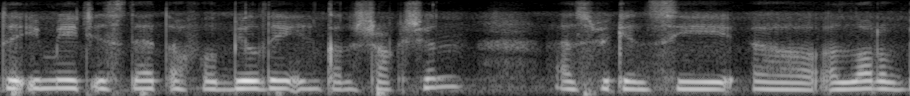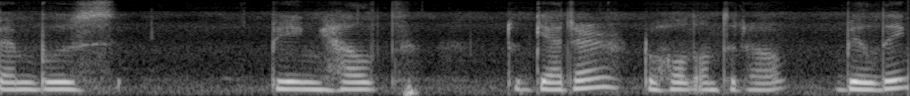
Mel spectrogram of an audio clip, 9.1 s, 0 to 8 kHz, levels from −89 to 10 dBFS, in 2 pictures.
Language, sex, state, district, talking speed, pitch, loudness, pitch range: English, female, Nagaland, Dimapur, 180 wpm, 230 Hz, -19 LUFS, 220-245 Hz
